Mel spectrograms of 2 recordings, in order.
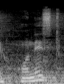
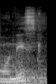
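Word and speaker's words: honest: जी हाँ बिल्कुल, कुछ लोग इसे हॉनेस्ट प्रोनाउंस करते हैं, उच्चारण करते हैं, जो गलत है। एच यहाँ पर साइलेंट है, जैसे नाइफ में KNIFE, नाइफ में K साइलेंट होता है, उसी तरह ऑनेस्ट में H साइलेंट होता है, तो इसे आप ऑनेस्ट प्रोनाउंस करते हैं।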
